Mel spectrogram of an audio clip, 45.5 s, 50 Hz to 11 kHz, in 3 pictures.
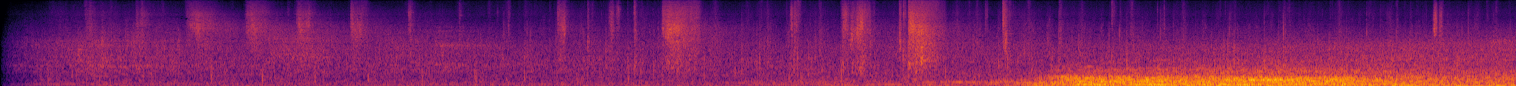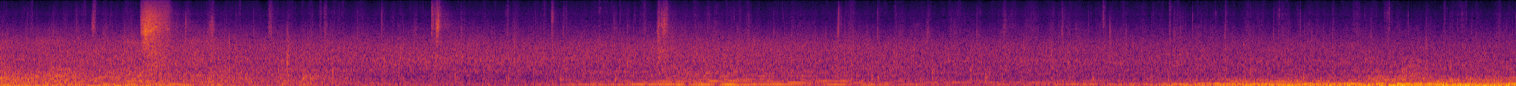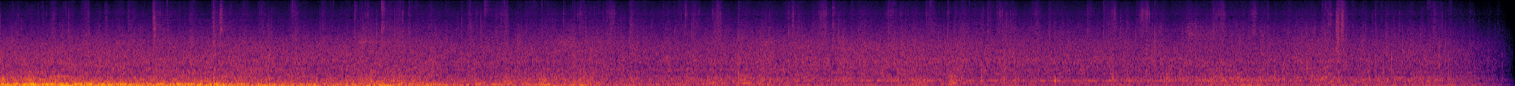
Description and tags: hi-fi szczepin 01092013 below Legnicka street
01.09.2013: fieldrecording made during Hi-fi Szczepin. Performative sound workshop which I conducted for Contemporary Museum in Wroclaw. Sound of steps in underpass below Legnicka street in district Szczepin in Wroclaw. Recording made by one of workshop participant.
field-recording, Poland, Szczepin, underpass, Wroclaw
